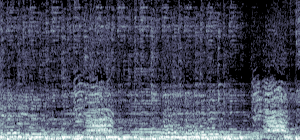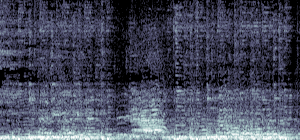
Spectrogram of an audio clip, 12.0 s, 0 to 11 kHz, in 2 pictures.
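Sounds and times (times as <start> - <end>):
amplified live band music: 0.0 - 12.0.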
